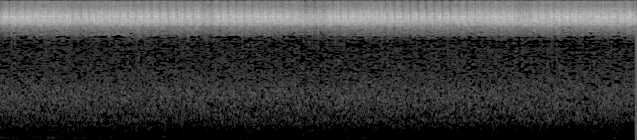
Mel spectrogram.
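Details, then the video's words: A steady wall of cricket chirping, a piercing high trill that never pauses and barely changes in loudness, with a soft rapid shimmer inside the tone and nothing else heard. "Most relaxing cricket sound"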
